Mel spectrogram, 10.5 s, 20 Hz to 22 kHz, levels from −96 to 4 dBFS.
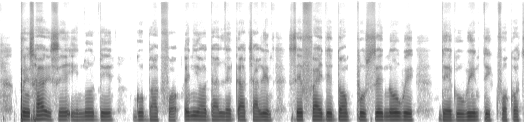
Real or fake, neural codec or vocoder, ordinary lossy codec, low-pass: fake; autoencoder, 48 kHz, 128 numbers a frame, DAC-VAE, trained on Japanese speech; none; none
